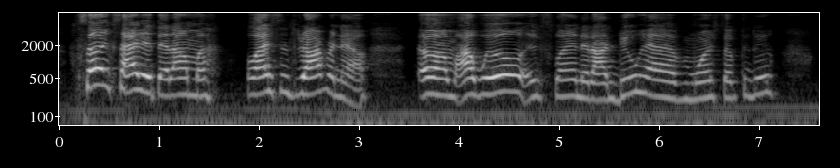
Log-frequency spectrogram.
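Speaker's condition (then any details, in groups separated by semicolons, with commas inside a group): Cerebral palsy; present since birth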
